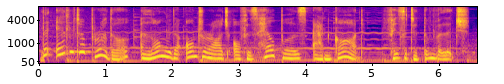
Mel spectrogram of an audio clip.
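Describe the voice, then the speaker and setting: A woman narrating a folktale for a podcast, with expressive, dramatic and deliberate phrasing. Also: medium pitch. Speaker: podcast storyteller. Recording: music behind the voice. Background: background music.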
